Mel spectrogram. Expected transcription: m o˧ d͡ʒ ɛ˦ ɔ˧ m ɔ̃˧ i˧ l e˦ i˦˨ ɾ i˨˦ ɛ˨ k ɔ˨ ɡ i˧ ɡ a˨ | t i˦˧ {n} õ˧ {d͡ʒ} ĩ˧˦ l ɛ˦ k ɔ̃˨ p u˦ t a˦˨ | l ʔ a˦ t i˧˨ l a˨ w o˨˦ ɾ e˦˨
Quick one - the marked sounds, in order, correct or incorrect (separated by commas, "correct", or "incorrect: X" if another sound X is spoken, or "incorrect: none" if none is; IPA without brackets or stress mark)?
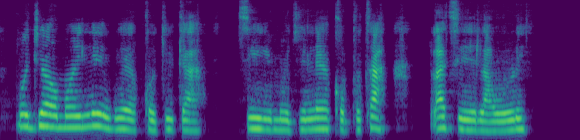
incorrect: m, correct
